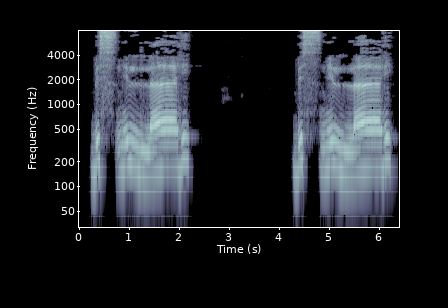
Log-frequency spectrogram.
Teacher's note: اللہ کے نام کو کھڑی زبر کی وجہ سے تھوڑا لمبا کریں گے۔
